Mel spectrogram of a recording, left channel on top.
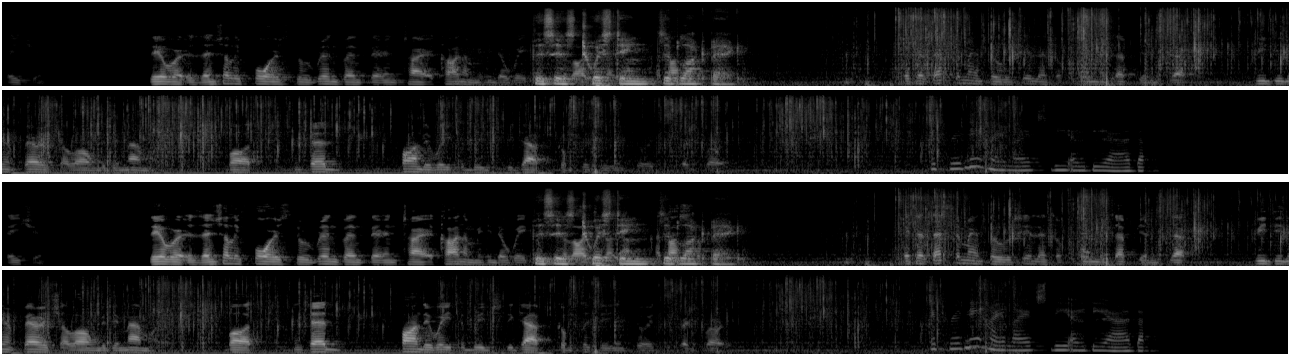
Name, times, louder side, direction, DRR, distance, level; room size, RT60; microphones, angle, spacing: voice 1, 1.5-5.2 5.6-6.3 6.7-6.9 9.0-10.5 10.7-11.8 12.5-14.4 15.1-15.4 15.8-16.2 16.9-19.4 19.7-20.1, right 5 dB, 80° right, 14 dB, 0.8 m, -39 dB
sound 1, 4.5-23.1, left 2 dB, 10° left, 1.0 m, -41 dB
sound 2, 13.0-18.3, left 2 dB, 50° right, 4.7 m, -56 dB
voice 2, 22.1-24.3, right 1 dB, 30° right, 10 dB, 1.4 m, -48 dB
19.0 x 11.5 x 3.4 m, 0.37 s
head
